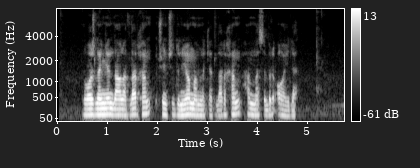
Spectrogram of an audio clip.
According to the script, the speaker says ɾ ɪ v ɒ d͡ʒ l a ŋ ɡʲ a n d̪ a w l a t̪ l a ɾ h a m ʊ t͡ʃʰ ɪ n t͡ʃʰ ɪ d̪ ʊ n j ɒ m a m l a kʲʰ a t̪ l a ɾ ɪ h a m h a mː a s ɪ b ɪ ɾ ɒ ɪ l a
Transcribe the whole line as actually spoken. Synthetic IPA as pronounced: ɾ ɪ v ɒ d͡ʒ l a ŋ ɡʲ a n d̪ a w l a t̪ l a ɾ h a m ʊ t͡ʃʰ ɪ n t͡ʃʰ ɪ d̪ ʊ n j ɒ m a m l a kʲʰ a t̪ l a ɾ ɪ h a m h a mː a s ɪ b ɪ ɾ ɒ ɪ l a

